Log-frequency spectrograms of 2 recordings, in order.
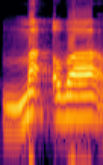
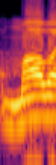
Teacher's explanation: المأوى جھٹکے کے ساتھ پڑھیں گے، مأوى ماوا نہیں پڑھیں گے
